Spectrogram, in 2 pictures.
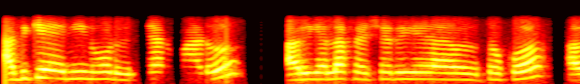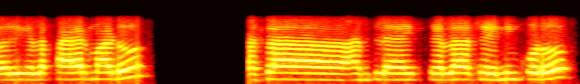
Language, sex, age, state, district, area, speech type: Kannada, female, 45-60, Karnataka, Bidar, urban, conversation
